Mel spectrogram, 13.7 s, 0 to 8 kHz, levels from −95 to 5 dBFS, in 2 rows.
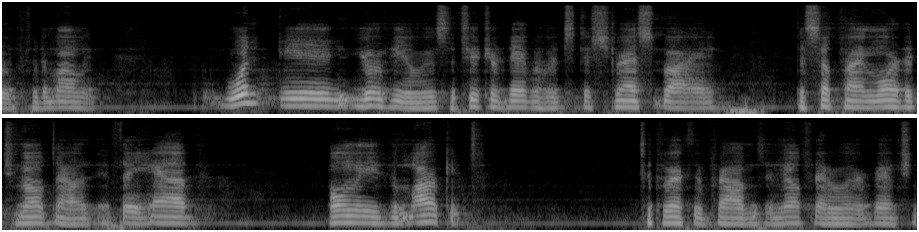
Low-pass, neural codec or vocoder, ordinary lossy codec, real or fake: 7.2 kHz; codec, 24 kHz, 1 kbps, SNAC; Opus, 64 kbps; fake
